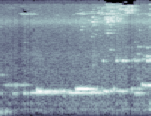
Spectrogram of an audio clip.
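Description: Soft background music: a simple melody of held single notes stepping between a few pitches.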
